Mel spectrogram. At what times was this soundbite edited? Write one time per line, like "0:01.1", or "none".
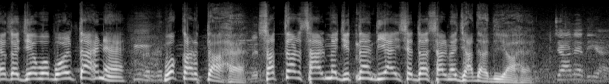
0:02.5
